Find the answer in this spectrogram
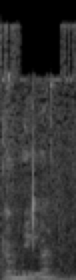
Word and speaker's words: Camila: How do you say your name? Camila. Camila.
